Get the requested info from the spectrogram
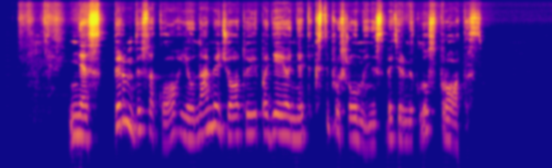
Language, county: Lithuanian, Vilnius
